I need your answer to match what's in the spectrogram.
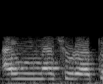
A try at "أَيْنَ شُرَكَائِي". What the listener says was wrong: لا، هي الهمزه مكسوره. اين شركائي؟ الهمزه مكسوره وبعديها ياء.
